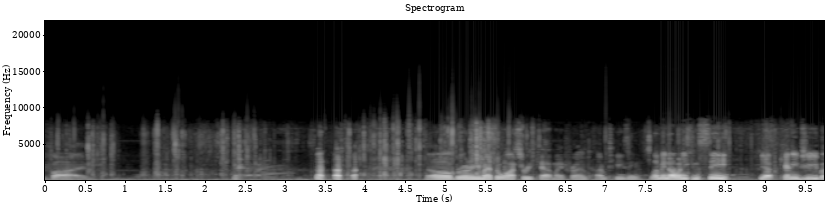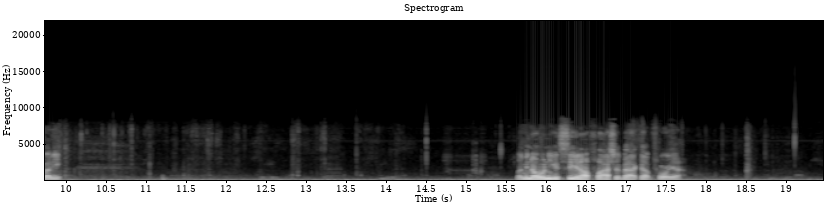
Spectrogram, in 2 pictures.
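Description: Trading cards rustle and slide against each other in a person's hands.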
